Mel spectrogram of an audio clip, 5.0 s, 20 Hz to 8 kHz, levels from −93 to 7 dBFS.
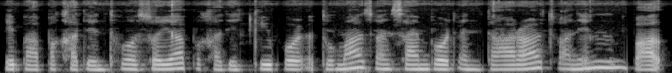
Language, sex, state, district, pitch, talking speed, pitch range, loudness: Mizo, female, Mizoram, Aizawl, 185 Hz, 215 wpm, 180-195 Hz, -20 LUFS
